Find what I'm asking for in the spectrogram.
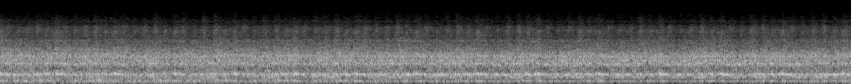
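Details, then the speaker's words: Porsche 3.2 Carrera with a freshly rebuilt, just-installed engine, cranked up to 30 seconds to build oil pressure before the first start: steady, even starter churn with no firing. Normal cranking; the oil light goes out as pressure rises. "what we're going to do is crank this for up to 30 seconds or so i'm going to be using a clock over there on the wall to time myself and i want to see this light go out"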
